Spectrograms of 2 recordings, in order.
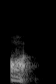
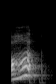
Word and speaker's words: ought: This word with an American accent, which is what I have, is ought. Ought like not.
